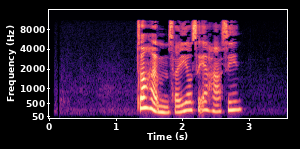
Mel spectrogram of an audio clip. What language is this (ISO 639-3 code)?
yue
